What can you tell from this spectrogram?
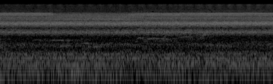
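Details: Cicadas in summer keep up a loud, even, high-pitched buzzing drone. The uppermost whine strengthens after the first second and then runs steadily to the end.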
